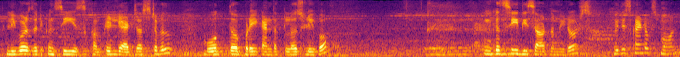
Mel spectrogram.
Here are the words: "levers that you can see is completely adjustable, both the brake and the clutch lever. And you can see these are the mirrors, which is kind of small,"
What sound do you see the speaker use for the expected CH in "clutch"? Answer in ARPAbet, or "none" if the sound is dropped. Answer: S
